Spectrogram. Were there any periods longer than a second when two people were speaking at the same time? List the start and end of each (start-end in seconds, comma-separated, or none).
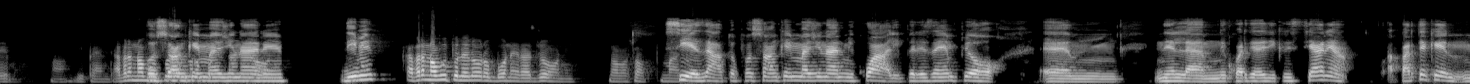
1.4-2.8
